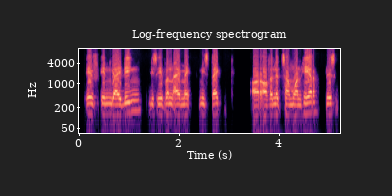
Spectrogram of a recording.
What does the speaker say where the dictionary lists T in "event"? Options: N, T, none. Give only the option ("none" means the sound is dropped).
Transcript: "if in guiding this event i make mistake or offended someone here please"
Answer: none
